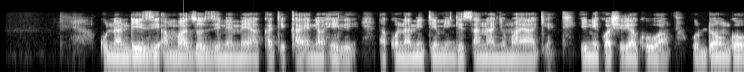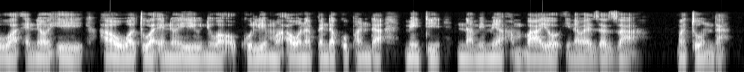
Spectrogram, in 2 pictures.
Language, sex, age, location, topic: Swahili, female, 25-35, Kisumu, agriculture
